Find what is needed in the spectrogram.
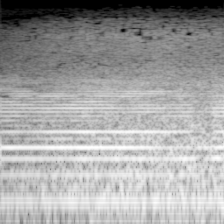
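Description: A deep, sustained tone over a low rumble, swelling up out of silence and then holding steady.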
